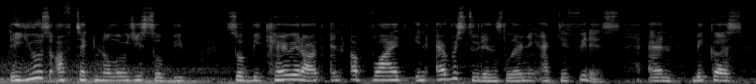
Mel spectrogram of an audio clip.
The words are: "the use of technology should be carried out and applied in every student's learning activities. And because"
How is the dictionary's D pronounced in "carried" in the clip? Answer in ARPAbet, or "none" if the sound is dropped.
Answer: D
